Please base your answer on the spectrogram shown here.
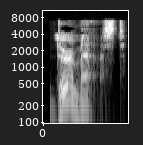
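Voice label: "durmast", British English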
